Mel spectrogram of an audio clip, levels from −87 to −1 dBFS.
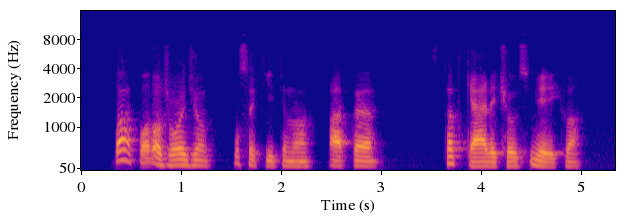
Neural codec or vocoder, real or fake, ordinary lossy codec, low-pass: codec, 16 kHz, 0.5 kbps, FunCodec, trained on Chinese and English, 25 frames a second; fake; Opus, 16 kbps; 7.2 kHz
